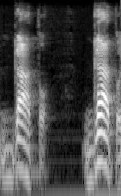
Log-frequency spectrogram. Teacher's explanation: para pronunciar gato se pronuncia prácticamente con el fondo de nuestra boca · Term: velares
